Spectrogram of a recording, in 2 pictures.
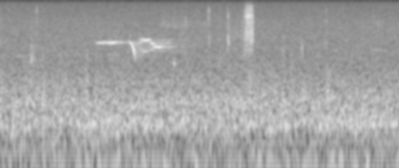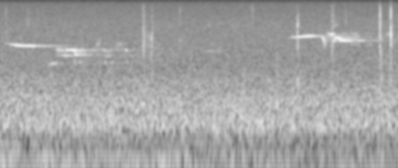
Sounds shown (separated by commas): Hermit Thrush song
